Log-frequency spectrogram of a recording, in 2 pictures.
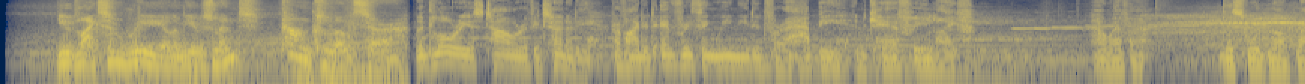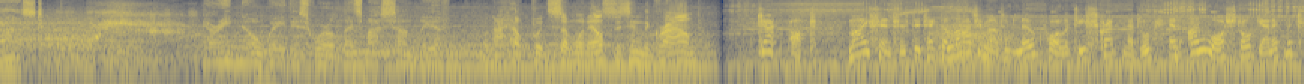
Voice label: animation interactive, voices men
